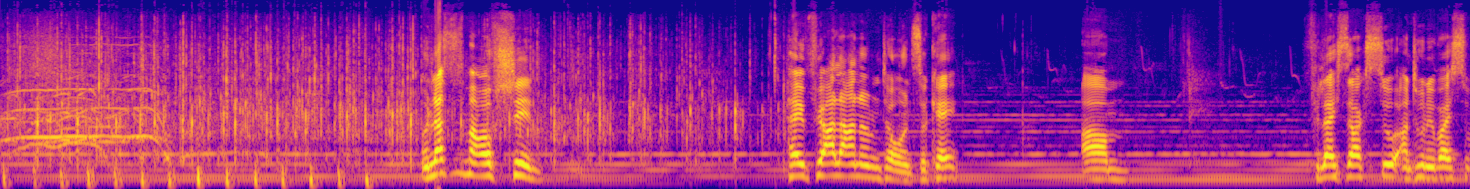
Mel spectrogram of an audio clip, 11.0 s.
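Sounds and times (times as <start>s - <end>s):
audience applause: 0.0s - 5.8s
speech: 3.2s - 4.2s, 5.9s - 7.3s, 8.1s - 8.5s, 9.8s - 11.0s.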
